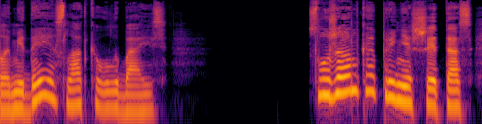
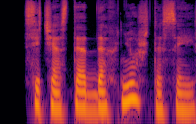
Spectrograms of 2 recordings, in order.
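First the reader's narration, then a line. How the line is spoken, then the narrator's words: Plain. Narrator (Russian): сказала Медея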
